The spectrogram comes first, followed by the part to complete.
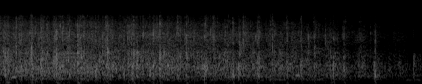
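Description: A large audience applauding, fairly faint, dying away near the end.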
